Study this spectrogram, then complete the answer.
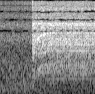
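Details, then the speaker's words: Kawasaki Bayou/Lakota ATV starter that spins but won't engage the engine: a high, steady freewheeling whine with no cranking beat, because the worn clutch in the starter drive idle gear sprocket slips; the fix is replacing that sprocket. "a common problem on Kawasaki by use lakotas and perhaps some other models and brands of quads is a starter that works but will not engage the engine let me show you what it sounds like when you hit the starter button your starter will spin freely and sound like this"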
